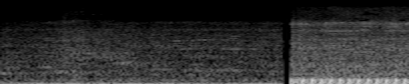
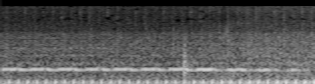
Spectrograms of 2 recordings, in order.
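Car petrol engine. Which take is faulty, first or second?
second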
